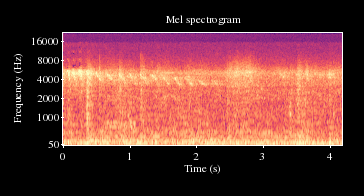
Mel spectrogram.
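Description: Faint outdoor ambience with a bird's rapid, high-pitched chirping trill that slows and fades out over the first second and a half.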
